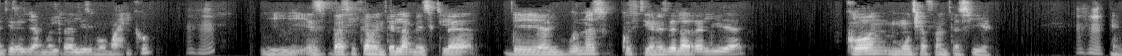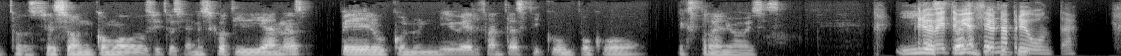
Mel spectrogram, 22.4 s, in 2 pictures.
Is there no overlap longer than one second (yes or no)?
no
